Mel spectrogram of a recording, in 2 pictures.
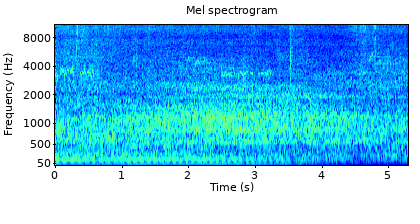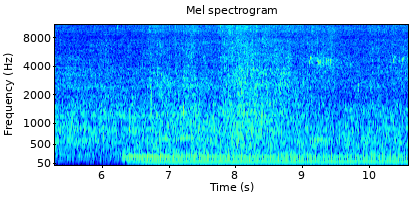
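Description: Boat engine droning steadily out of sight; its low hum fades a few seconds in, then a louder, higher-pitched hum starts suddenly about six seconds in.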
